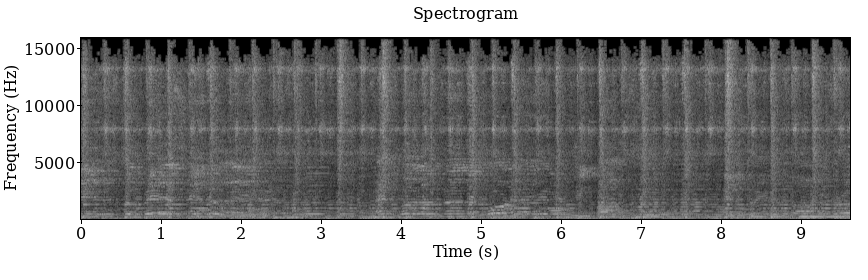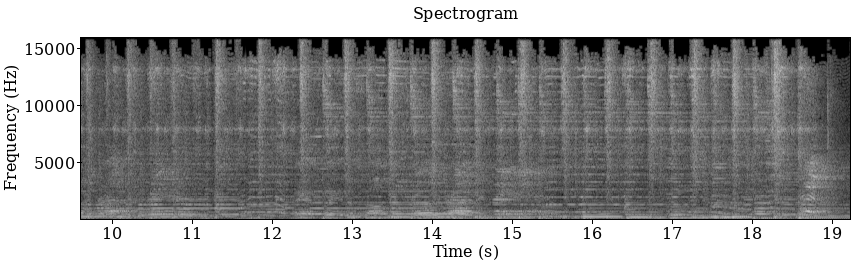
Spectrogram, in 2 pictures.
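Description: Live country band playing an instrumental break with electric guitar, fiddle and drums keeping a steady beat.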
